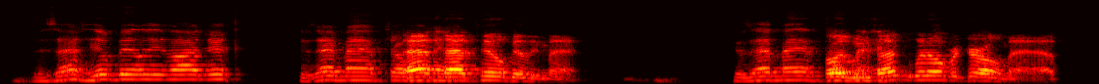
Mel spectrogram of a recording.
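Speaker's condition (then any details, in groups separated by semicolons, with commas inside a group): ALS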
